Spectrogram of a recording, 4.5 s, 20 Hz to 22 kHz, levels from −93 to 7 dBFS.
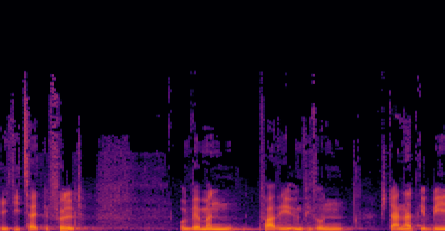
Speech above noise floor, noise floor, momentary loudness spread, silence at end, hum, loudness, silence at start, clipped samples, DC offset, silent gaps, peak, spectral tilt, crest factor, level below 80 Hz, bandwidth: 29 dB; -54 dBFS; 15 LU; 0 s; none; -26 LUFS; 0 s; under 0.1%; under 0.1%; none; -6 dBFS; -5.5 dB/octave; 20 dB; -72 dBFS; 15 kHz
